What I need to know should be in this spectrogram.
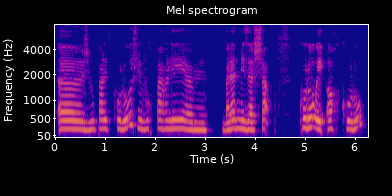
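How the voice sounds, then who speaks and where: A woman, talking in a rambling, hesitant way in a casual chat vlog, with many pauses. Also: on the high side, level tone, mellow. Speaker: hobby vlogger.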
